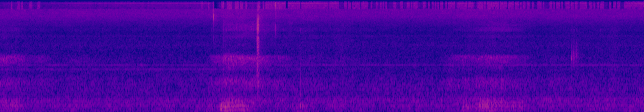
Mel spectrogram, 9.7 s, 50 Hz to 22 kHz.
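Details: Elderly female cat, nearly 18 when she died about ten months after recording, dreaming and twitching in sleep, gives two soft snoring breaths with faint snorts about eight seconds apart in a quiet room; snoring.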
